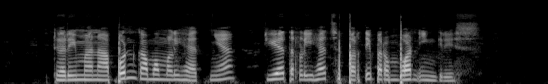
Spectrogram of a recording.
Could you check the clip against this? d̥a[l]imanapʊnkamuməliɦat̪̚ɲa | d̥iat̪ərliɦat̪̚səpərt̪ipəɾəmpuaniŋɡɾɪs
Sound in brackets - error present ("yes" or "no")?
yes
